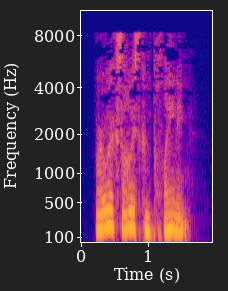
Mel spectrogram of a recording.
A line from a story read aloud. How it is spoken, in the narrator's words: Owen mumbled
